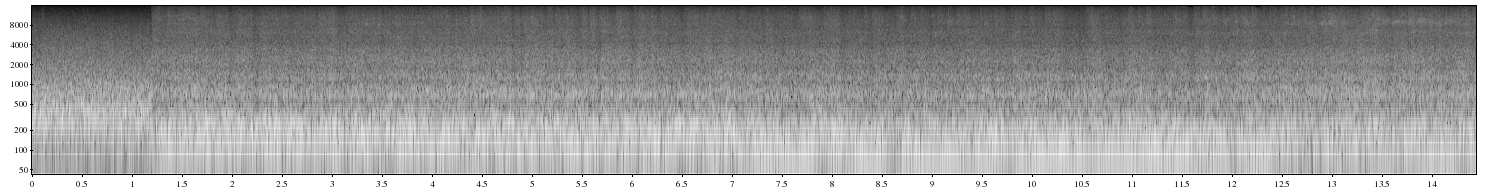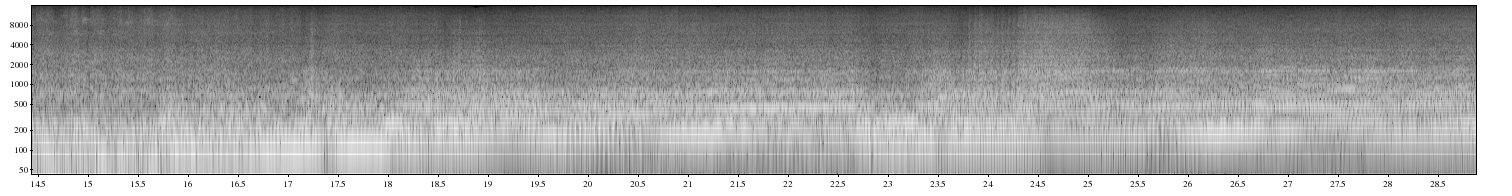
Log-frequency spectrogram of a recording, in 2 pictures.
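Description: A 5.7-litre LS1 V8 with a G5X4 camshaft runs on a chassis dyno through long-tube headers, with the dyno's cooling fan blowing. About 16 seconds in, the engine note changes and climbs and falls in steps as the engine speed changes.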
